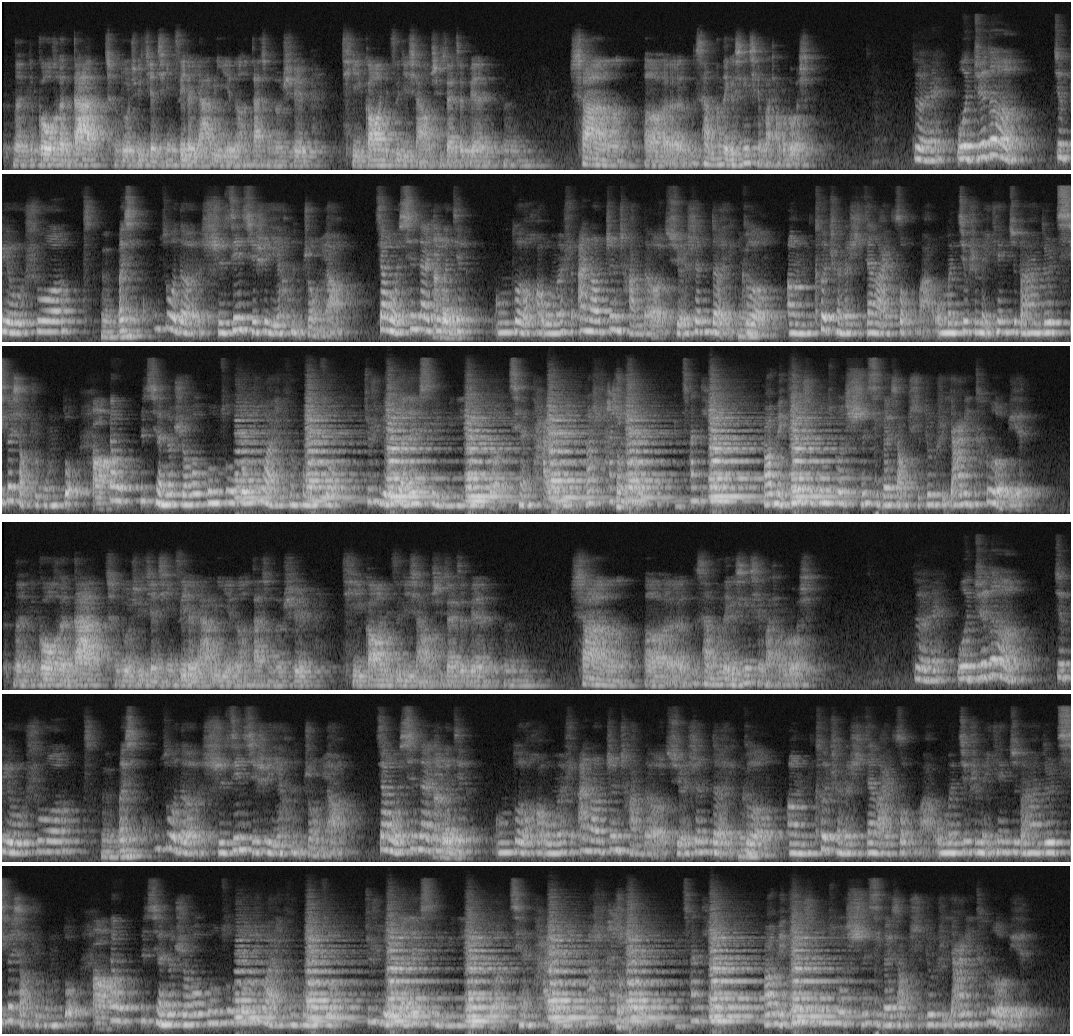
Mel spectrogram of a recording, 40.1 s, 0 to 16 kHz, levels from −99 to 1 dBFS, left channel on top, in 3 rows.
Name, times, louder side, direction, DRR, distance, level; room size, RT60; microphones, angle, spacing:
voice 1, 0.1-3.8 4.3-6.6 7.1-10.1 14.6-15.0 18.7-19.1 22.6-22.8 27.9-28.1 34.3-34.5 35.1-35.2, left 2 dB, 75° left, 2 dB, 0.8 m, -29 dB
voice 2, 11.4-12.7 13.1-14.2 14.8-15.0 15.3-17.6 18.0-19.1 19.5-30.9 31.3-34.7 35.3-35.8 36.2-39.5, left 3 dB, 50° left, 0 dB, 0.4 m, -27 dB
sound 1, 29.6-31.2 31.5-33.2 33.5-35.2 35.5-37.6, equal, 25° left, 1.2 m, -25 dB
5.8 x 2.5 x 2.6 m, 0.77 s
head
